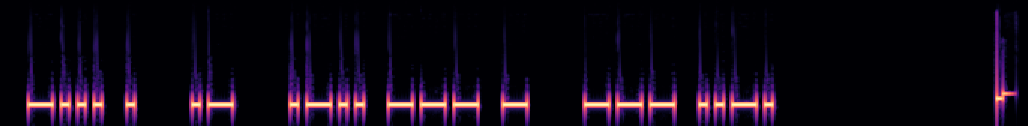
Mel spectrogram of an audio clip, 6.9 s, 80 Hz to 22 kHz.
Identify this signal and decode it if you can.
Morse code, heard as a keyed tone, about 22 wpm, 700 Hz. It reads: BE A LOT OF
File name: practice / 22wpm / Sets of 7 Words - 22wpm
